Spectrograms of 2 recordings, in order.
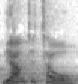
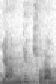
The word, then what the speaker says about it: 량치차오: 자, 량치차오 양기초라 부르는 한자 발음입니다.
